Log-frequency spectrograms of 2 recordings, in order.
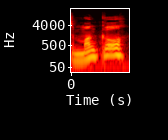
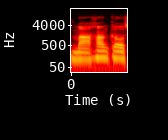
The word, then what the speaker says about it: Ma Hunkle: So anyway, the three-headed Cerebus, they ask for the password, and Diana says it's Munkle. upon which she is corrected by Alan Scott. It's pronounced Ma Hunkle.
